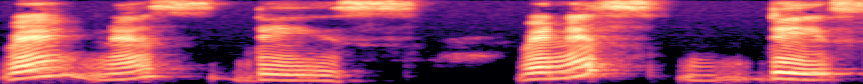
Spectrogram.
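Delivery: soft, low, drawn-out वे-नेस-डेज with gaps, first D silent; slow syllable-by-syllable. Shown as a demonstration. Teacher dictating the word to students, slowly by syllables. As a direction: sound out Wednesday's slowly and softly, dropping the first D.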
